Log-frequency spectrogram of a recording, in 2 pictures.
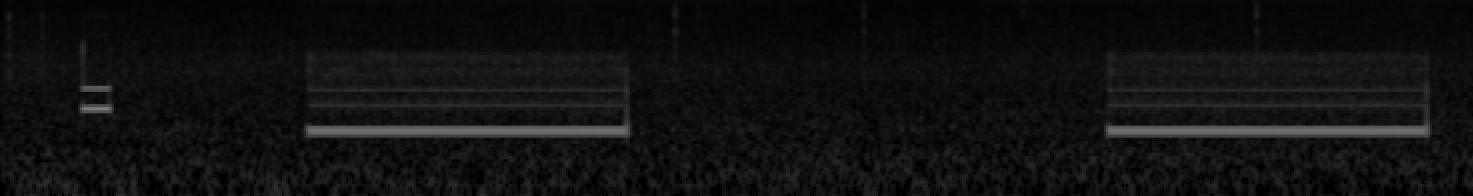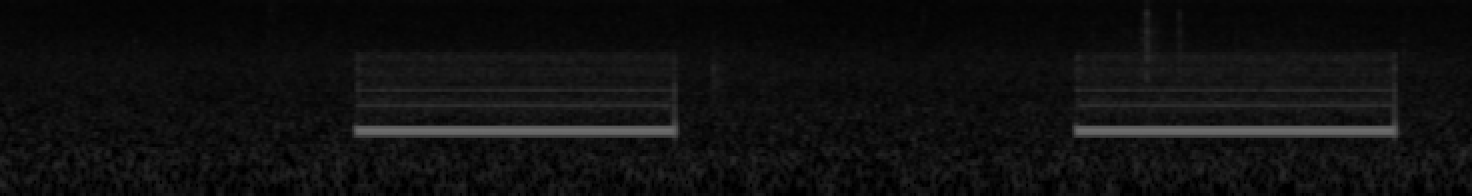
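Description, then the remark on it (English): Telephone tones of a phone call that goes unanswered: four long, steady electronic beeps, each about two seconds, repeating at even intervals with quiet pauses between. They sound clear, with no voices. “Come on, people. Answer your damn phones.”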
